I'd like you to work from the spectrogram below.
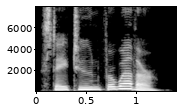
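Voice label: Tuned for Weather, Broadcast, announcer, breakaway, female; Broadcast Sound Effects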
